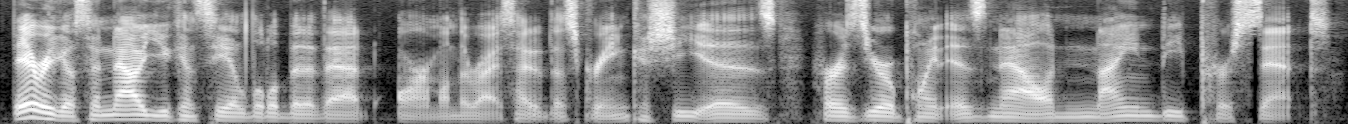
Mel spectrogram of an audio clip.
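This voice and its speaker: A man giving an informal screen-share software tutorial, thinking aloud hesitantly as he goes. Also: deep voice, brisk, dry recording, studio quality. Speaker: tutorial host, coding instructor.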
